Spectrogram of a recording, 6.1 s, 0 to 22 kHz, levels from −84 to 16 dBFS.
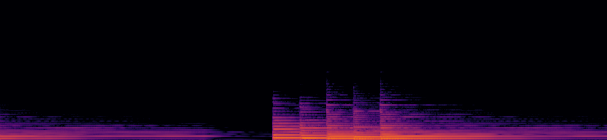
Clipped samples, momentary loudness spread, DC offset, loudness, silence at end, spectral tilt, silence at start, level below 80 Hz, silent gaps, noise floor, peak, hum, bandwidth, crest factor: under 0.1%; 26 LU; under 0.1%; -23 LUFS; 0 s; -7 dB/octave; 0 s; -64 dBFS; none; -69 dBFS; -10 dBFS; none; 7 kHz; 16 dB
